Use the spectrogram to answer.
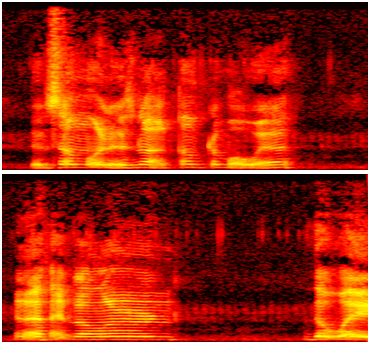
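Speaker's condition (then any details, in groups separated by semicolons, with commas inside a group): Cerebral palsy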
